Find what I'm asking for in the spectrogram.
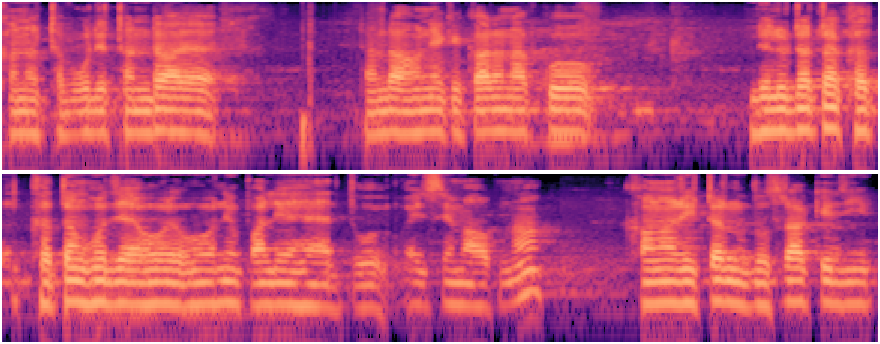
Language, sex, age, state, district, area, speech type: Hindi, male, 30-45, Bihar, Begusarai, rural, spontaneous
